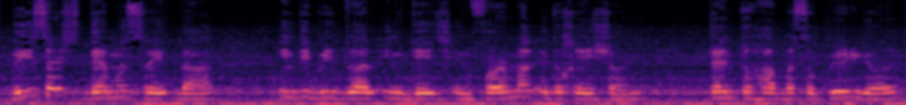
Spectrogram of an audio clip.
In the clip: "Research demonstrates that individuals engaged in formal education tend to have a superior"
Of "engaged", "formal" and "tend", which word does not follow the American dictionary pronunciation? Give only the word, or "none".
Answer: engaged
